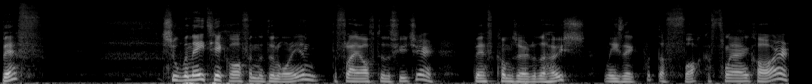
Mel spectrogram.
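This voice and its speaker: Against a silent background in a very clean recording, a man with a Scottish accent talks at a moderate pace, his fairly high pitch carried by lively intonation. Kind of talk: casual banter podcast. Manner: joking, profane, rambling.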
